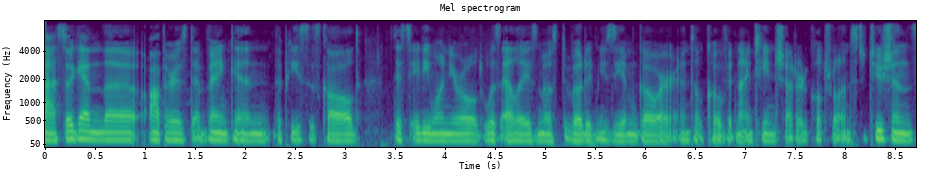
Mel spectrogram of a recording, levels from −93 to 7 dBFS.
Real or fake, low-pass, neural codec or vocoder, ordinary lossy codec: real; 7.2 kHz; none; MP3, 48 kbps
